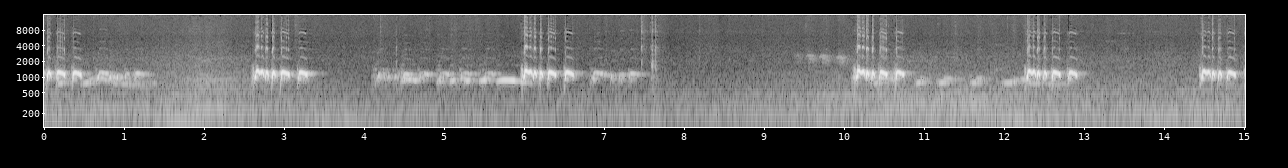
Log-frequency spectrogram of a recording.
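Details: Local zebra dove calling as a lure to make other doves reply: loud bursts of four or five quick ringing coo notes recur every two to four seconds, with softer trailing coos between, over faint low hum.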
